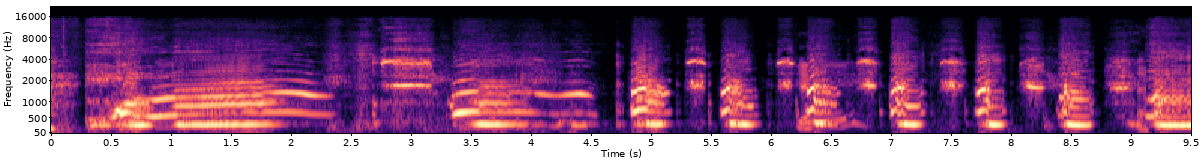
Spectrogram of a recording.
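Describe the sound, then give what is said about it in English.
A donkey named Baldo brays loudly: a long, wavering honk first, then a rapid run of short, rhythmic, hoarse hee-haw bursts that keep pulsing to the end. “You got to play the donkey noise.”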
